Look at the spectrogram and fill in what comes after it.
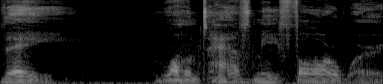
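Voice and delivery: odd, slow, hoarse, hushed rasping words, drawn out. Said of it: "He spoke slowly, with a queer, hoarse quality in his voice".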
